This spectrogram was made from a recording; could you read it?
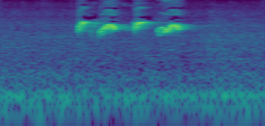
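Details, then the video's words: Red-whiskered bulbul hen singing to stir up males, giving one fast phrase of four mellow whistled notes that dip and rise, over low background noise. "CHÀO MÀO MÁI SIÊNG HOT KÍCH TRỐNG CĂNG LỬA"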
